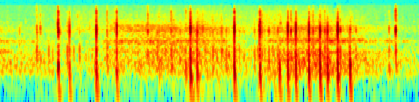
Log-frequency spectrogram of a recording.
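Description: Faint, irregular clicking and crackling of loose gravel and small rock chips shifting as someone moves on them.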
